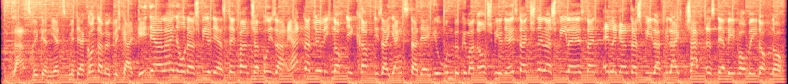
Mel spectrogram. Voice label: Sportkommentar

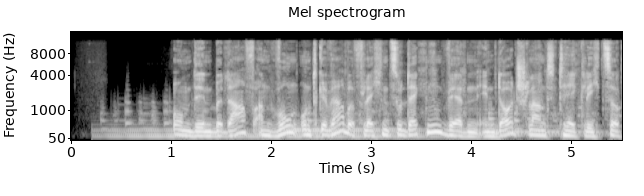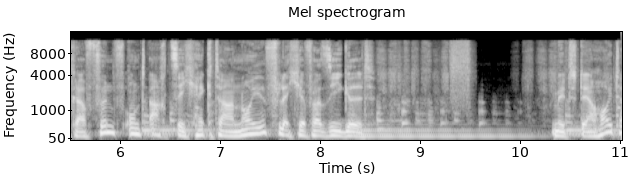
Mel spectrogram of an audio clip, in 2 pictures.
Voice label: Erkläervideo Sprecher; Award-R56-plus-Mittelrhein

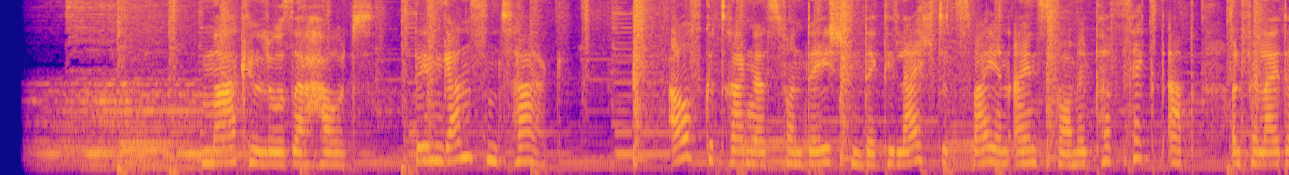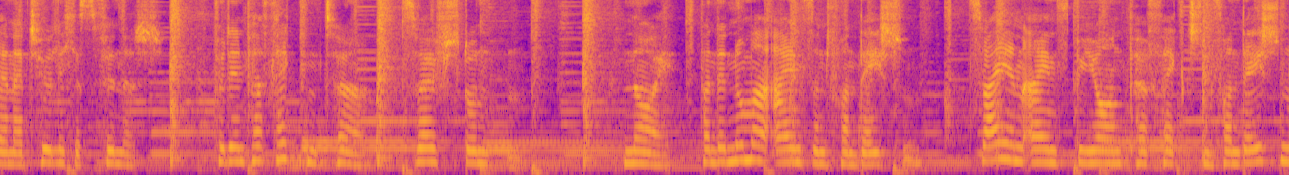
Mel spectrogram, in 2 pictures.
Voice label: Werbung Kosmetik Musik; LOFT VOICES

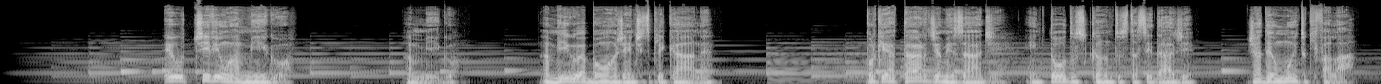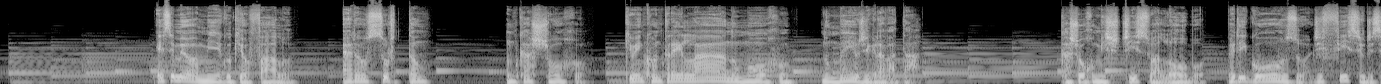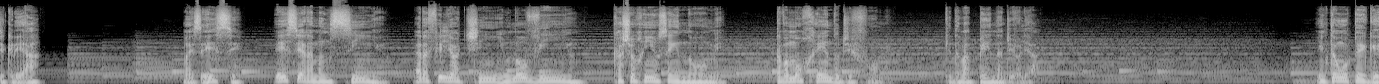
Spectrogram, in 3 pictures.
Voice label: portugiesisch monolog; LOFT VOICES

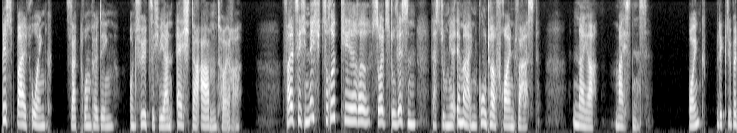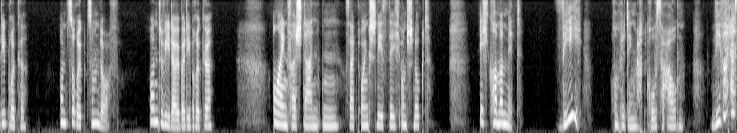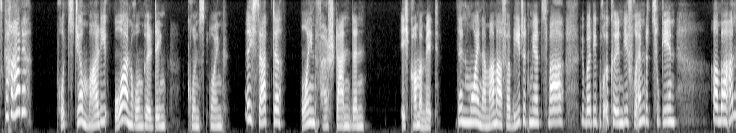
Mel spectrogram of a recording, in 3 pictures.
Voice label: Kinderhoerbuch; Rumpelding

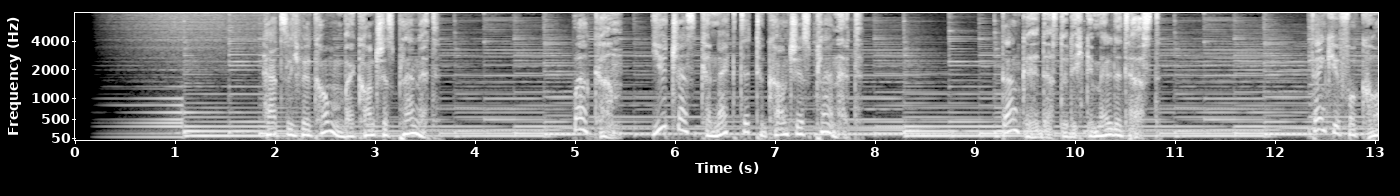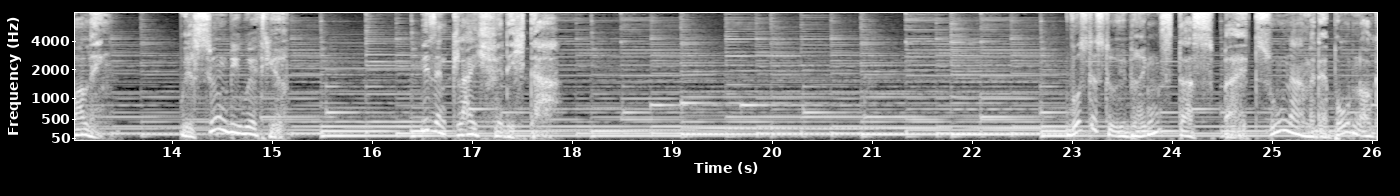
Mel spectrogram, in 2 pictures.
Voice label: Text vor Melden Deutsch Englisch; conscious planet

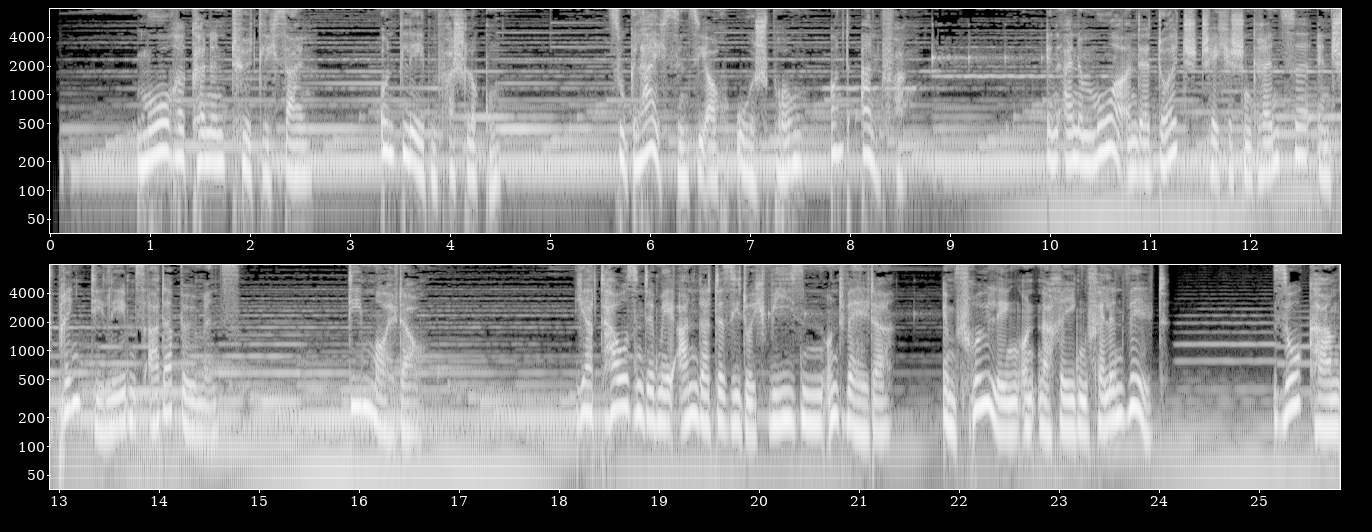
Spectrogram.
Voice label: Klassische Dokumentation

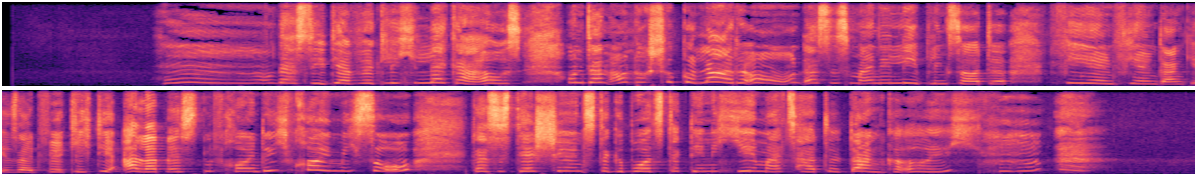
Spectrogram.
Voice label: hellere stimmlage animation

